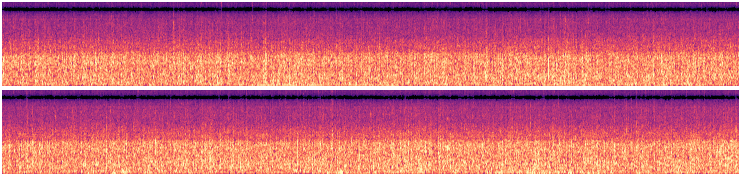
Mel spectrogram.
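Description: Rain falling steadily: an even, unbroken patter of drops on surfaces.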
